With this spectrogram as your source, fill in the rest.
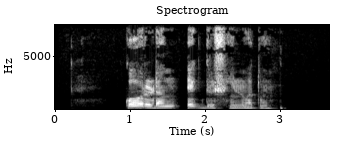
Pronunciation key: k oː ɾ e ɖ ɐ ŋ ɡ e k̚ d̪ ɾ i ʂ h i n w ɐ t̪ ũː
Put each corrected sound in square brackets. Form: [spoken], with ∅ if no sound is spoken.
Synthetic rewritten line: k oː ɾ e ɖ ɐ ŋ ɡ e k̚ d̪ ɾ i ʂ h i n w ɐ t̪ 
